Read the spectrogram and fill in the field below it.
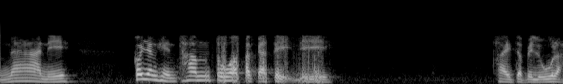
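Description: Speech over an AMR narrowband mobile link, with nothing above 4 kHz and only light codec roughness at its normal rate. From 2.06 to 3.43 s there is processor overload crackle. A gritty tearing rides on the speech and stops once the load passes. The processor keeps missing its buffer deadlines, and each miss replays a scrap of old audio with hard edges. The texture fits buffers of about 5 ms, with something like a hundred missed. From 3.67 to 4.75 s comes an AMR rate drop. The voice turns buzzier and more synthetic, but the band stays the same and there is no gap. The quality points to the codec stepping down from 12.2 to about 5.9 kbps, likely because a weak radio link pushed bits into error protection. It then recovers.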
